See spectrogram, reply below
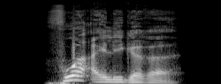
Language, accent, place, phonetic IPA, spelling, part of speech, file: German, Germany, Berlin, [ˈfoːɐ̯ˌʔaɪ̯lɪɡəʁə], voreiligere, adjective, De-voreiligere.ogg
- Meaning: inflection of voreilig: 1. strong/mixed nominative/accusative feminine singular comparative degree 2. strong nominative/accusative plural comparative degree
